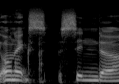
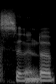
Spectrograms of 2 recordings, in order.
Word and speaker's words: Onyx Cinder: a Pokémon yes the Onyx Cinder I think I said cylinder but it's not that so there's a little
